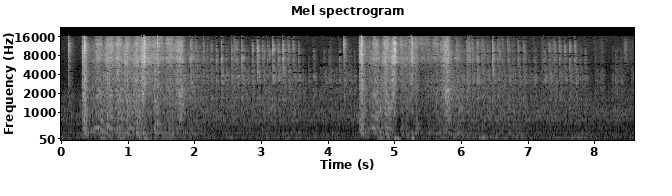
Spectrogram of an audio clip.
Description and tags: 1970 VW Bug Engine Cranking 2
Using a Zoom H2n to record the sound of my 1970 VW Beetle as I started it. It hadn't been started in a couple of months and needed extra cranking.
Bug, Beetle, motor, starter, starting, engine, old, car, VW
